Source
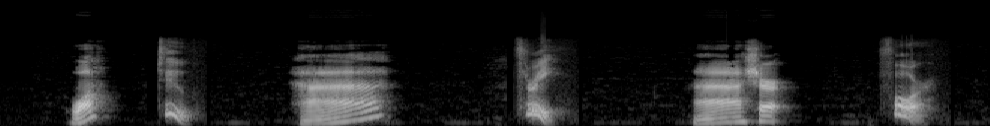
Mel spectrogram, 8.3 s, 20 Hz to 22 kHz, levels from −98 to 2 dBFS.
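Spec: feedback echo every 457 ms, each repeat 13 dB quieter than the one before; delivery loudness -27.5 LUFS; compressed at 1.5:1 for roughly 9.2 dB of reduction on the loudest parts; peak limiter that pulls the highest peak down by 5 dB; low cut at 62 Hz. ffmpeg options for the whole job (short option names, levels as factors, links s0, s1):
-af "highpass=62,acompressor=threshold=0.00562:ratio=1.5,alimiter=level_in=1.33:limit=0.0631:level=0:latency=1,volume=0.75,aecho=1:1:457|914|1371:0.224|0.0493|0.0108,volume=4.73"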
